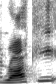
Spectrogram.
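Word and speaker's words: Raque: because it was it's pronounced it's like written out frenchly my bad frenchly it's okay Rocky is spelled r a q u e it's not my fault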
